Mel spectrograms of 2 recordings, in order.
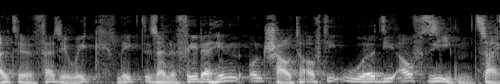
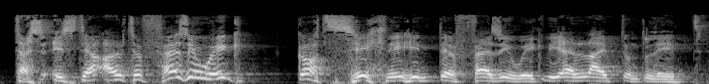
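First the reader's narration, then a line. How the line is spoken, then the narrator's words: Shouting. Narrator (German): Beim Anblick eines alten Herrn mit einer gestrickten Wollmütze schrie Scrooge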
